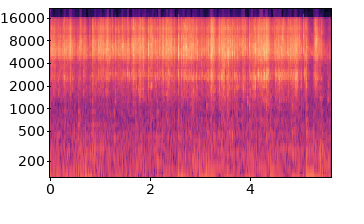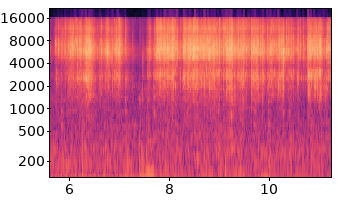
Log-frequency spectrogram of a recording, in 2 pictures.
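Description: Aluminium foil crinkling and crackling as hands fold and press it around a rolled flatbread, with two short pauses about five and a half and seven seconds in.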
